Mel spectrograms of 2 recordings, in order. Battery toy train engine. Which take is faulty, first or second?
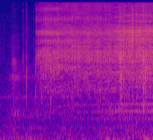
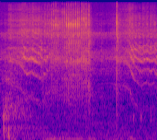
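first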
